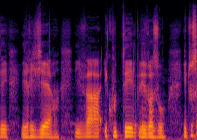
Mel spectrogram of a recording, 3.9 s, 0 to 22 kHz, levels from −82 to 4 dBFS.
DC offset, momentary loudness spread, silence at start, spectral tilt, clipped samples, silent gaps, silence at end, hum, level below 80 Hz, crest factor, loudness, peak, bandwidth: 0.3%; 11 LU; 0 s; -5.5 dB/octave; under 0.1%; none; 0 s; none; -44 dBFS; 18 dB; -20 LUFS; -2 dBFS; 18 kHz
